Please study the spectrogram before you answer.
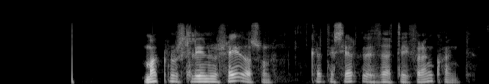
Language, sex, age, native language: Icelandic, male, 40-49, Icelandic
